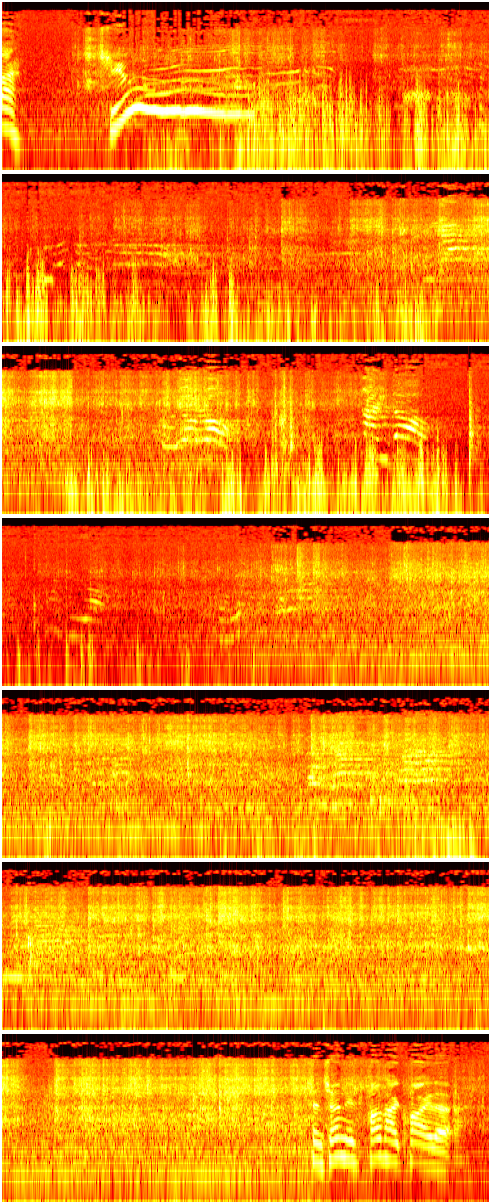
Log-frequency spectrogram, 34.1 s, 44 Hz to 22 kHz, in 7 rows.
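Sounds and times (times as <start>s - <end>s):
bicycle rolling over concrete: 0.0s - 34.0s
faint voices: 0.9s - 12.4s, 15.0s - 32.8s.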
